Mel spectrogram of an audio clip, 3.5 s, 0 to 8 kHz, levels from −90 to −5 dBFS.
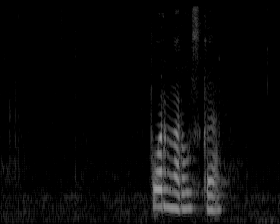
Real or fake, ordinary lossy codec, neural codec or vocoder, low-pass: fake; none; codec, 44.1 kHz, 3.4 kbps, Pupu-Codec; 7.2 kHz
